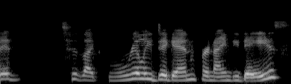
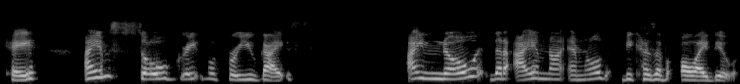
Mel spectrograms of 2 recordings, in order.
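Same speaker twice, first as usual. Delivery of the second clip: usual speaking voice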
